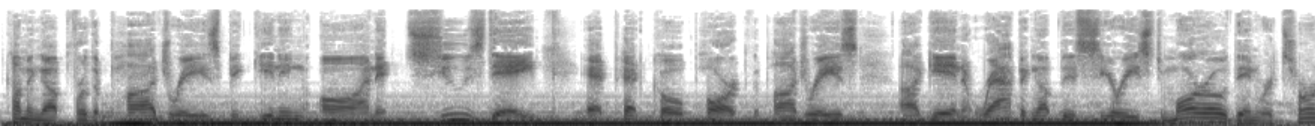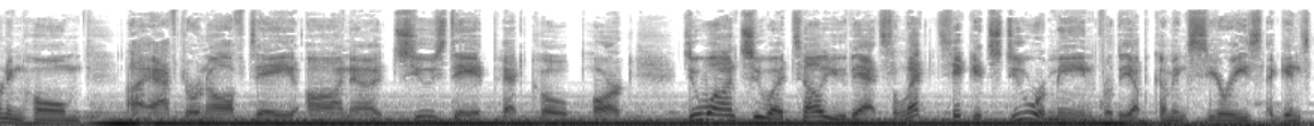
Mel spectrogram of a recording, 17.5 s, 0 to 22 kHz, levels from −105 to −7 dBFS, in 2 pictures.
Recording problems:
low rumble; loud; throughout; 3 dB below the speech

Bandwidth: 15 kHz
